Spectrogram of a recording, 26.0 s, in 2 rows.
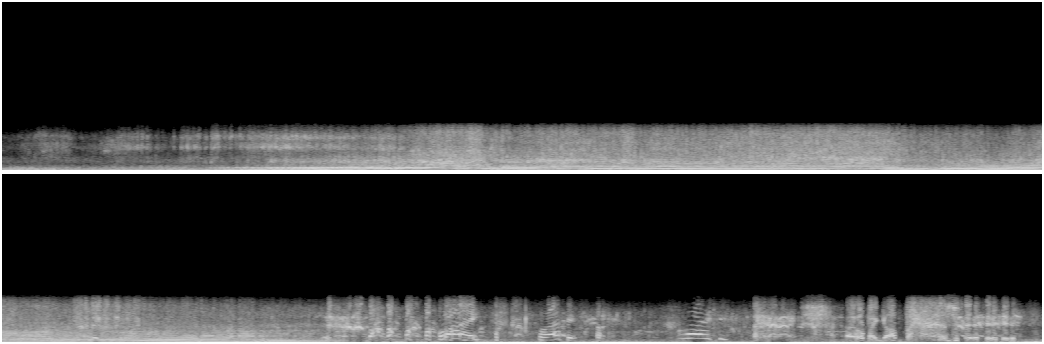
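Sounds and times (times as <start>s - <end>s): engine revving hard: 2.8s - 17.4s.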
